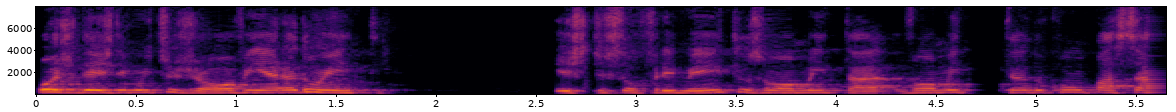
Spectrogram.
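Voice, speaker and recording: Monotone and flat, a man's high-pitched voice moves at a moderate pace. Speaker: Carmelite friar giving a talk. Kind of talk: lecture.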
